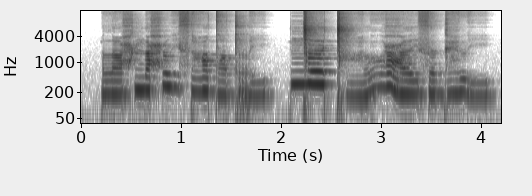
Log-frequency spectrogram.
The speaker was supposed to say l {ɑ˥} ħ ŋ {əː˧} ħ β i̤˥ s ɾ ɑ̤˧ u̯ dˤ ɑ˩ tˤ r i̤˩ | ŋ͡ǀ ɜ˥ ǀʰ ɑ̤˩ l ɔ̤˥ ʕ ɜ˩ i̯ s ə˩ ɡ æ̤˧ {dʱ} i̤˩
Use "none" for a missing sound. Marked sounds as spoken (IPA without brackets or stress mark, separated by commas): ɑ˩, ə˧, ð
